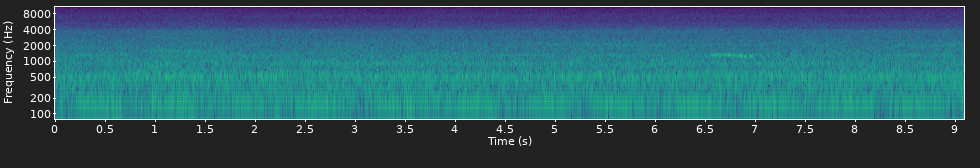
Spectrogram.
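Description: Steady mechanical hum and noise, which the person filming takes to be circus machinery, with a constant low drone under it. A short faint high tone about seven seconds in.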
